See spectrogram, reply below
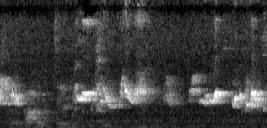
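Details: Red-whiskered bulbul giving a quick run of clear, chirpy whistled notes over steady low background noise.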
